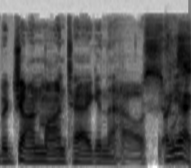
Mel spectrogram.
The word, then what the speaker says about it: Montague: What do you get, like Montague? You nailed it, yeah. Montague. It's rare. I get a lot of Montagues. I get weird ones.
